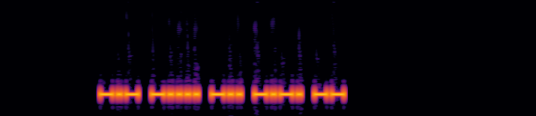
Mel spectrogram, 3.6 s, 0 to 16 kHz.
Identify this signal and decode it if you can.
Morse code, heard as a keyed tone, about 42 wpm, 700 Hz. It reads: K6DCM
